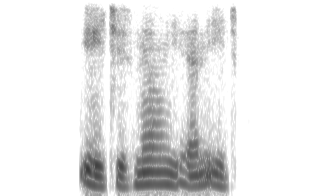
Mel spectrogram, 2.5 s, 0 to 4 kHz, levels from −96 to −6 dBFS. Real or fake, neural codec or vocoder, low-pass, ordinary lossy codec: real; none; 3.6 kHz; Opus, 16 kbps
